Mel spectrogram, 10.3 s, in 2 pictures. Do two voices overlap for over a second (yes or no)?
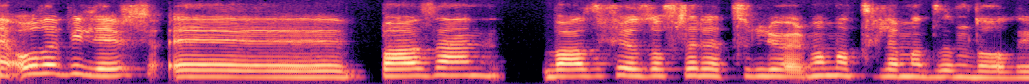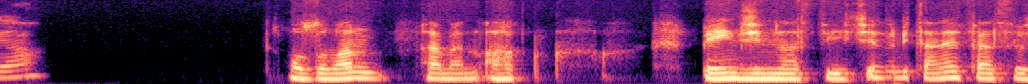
no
